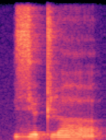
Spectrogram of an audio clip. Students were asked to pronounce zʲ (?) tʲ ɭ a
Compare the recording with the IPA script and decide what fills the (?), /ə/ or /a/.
ə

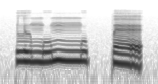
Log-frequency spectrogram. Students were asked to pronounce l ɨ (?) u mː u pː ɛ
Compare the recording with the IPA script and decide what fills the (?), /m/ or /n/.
m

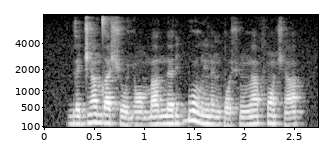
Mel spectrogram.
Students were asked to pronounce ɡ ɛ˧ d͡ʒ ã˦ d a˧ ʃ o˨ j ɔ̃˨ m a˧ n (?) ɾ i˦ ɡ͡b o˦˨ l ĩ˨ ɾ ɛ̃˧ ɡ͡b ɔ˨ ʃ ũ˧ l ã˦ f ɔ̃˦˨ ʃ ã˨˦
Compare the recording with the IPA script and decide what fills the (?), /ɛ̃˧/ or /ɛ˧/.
ɛ˧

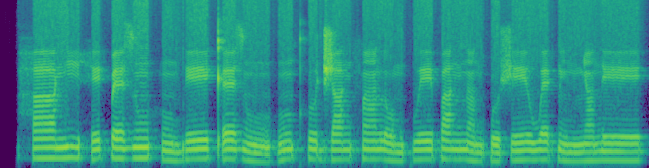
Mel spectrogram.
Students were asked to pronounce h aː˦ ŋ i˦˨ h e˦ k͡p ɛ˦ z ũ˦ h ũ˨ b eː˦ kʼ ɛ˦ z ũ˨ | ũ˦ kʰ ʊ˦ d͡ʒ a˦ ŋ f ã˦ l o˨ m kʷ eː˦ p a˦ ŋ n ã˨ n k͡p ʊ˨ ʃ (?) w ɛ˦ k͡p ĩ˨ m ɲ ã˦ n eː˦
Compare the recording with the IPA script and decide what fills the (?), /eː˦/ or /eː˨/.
eː˦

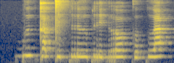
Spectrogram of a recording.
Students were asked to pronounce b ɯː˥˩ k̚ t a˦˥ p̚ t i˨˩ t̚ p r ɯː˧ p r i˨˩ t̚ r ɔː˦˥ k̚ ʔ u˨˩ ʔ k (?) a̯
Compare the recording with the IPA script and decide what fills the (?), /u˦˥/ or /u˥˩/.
u˦˥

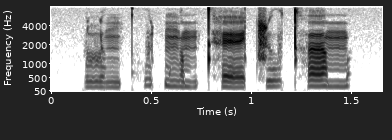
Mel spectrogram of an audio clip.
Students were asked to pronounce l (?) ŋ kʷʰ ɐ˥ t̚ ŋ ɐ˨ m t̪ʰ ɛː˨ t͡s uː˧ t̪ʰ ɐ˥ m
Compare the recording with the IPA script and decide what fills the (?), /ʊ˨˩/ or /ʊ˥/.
ʊ˨˩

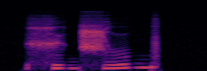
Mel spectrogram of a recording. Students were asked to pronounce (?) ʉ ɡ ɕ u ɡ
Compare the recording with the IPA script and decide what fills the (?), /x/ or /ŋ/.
x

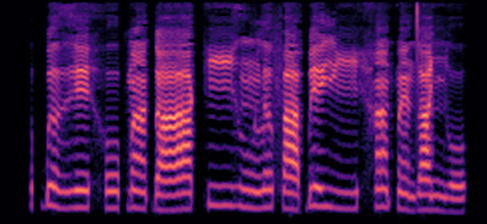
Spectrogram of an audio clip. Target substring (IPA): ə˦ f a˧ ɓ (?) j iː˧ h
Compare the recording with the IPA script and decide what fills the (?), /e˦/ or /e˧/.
e˦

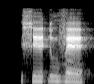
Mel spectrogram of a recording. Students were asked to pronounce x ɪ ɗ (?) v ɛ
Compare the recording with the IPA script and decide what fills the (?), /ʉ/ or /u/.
u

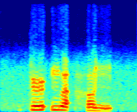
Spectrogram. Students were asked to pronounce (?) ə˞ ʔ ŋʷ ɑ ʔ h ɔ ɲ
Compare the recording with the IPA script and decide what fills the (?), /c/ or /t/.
t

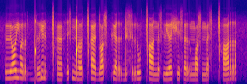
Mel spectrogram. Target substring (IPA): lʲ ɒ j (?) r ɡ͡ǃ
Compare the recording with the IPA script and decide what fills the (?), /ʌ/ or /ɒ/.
ʌ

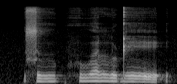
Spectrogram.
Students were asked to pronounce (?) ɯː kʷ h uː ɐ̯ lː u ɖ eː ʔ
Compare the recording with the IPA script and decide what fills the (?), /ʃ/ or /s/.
s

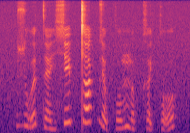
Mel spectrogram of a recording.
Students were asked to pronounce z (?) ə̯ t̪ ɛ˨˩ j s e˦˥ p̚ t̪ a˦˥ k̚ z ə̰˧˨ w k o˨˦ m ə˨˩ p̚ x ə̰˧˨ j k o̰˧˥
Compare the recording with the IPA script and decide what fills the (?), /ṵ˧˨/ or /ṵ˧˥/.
ṵ˧˥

